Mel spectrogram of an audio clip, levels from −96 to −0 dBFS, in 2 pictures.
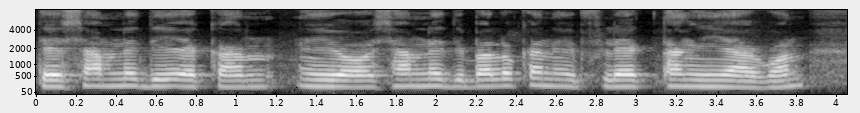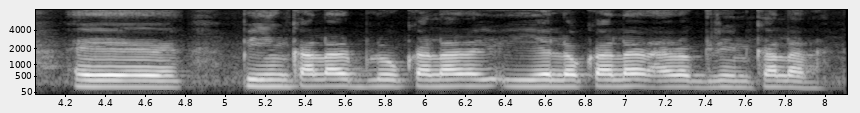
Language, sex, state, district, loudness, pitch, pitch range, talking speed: Chakma, male, Tripura, Unakoti, -15 LUFS, 190 Hz, 180-195 Hz, 150 wpm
